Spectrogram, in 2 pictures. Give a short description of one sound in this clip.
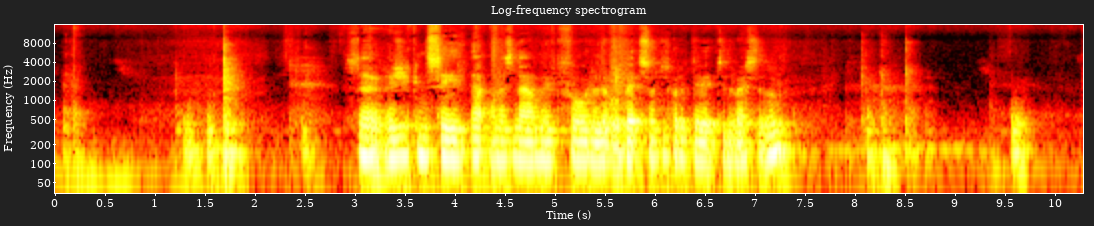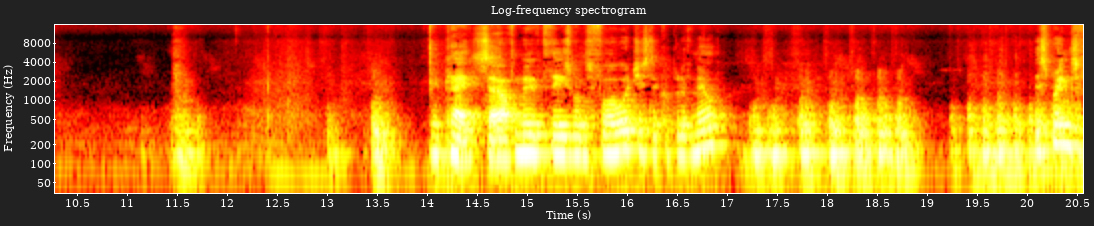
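Wooden piano parts tap and click under a man's hands.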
